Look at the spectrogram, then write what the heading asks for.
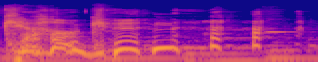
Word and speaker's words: Kougaon: thing from that video is his name is pronounced Kougaon. Oh my god. You didn't know? How did you used to say it? With his name, I wonder all the types of ways people have said it. Kougaon.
